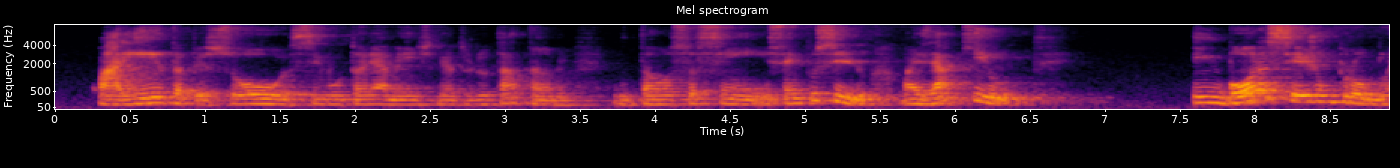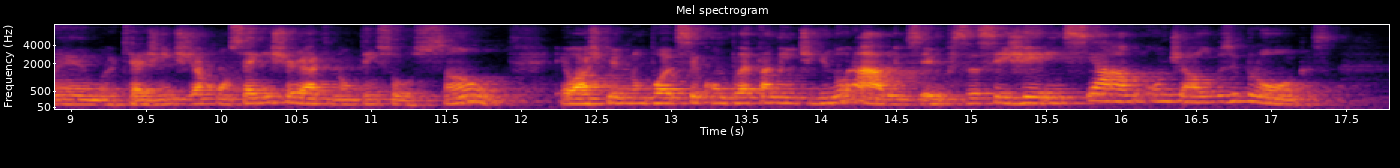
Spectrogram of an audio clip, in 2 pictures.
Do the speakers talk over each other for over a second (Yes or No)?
No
